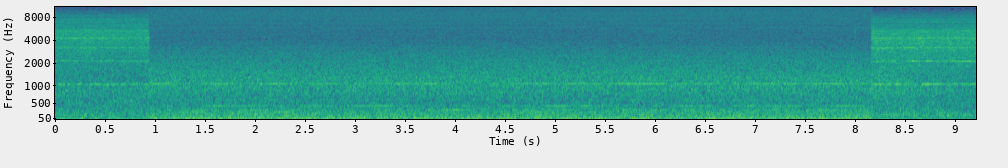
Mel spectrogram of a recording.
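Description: A low, steady engine hum fills an airliner's cockpit.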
